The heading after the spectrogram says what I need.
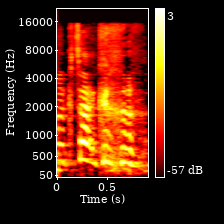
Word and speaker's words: McTech: So next up, we have Team Nebula and we have Team, I might have mispronounced this, McTech? Like McDonald's? Like McDonald's or McLovin. McTech.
